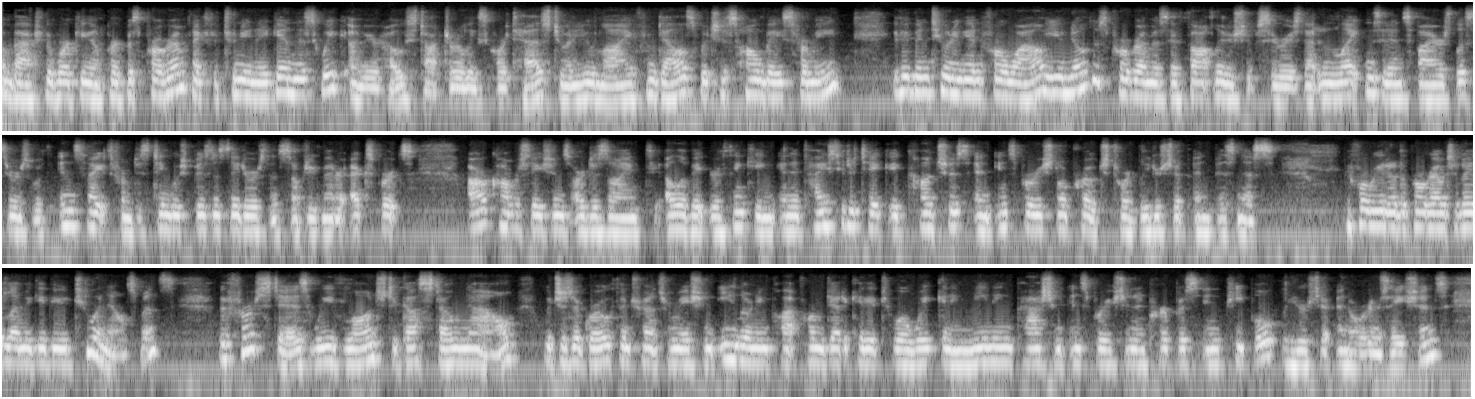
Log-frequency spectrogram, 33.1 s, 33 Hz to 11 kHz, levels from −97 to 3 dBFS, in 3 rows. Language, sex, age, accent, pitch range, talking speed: English, female, 40-59, American, 135-160 Hz, 230 wpm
